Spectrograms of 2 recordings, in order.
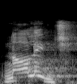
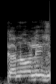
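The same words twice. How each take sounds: First: नॉलेज starting on the n; correct knowledge. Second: कनॉलेज with the K sounded; wrong reading of knowledge. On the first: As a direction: say नॉलेज with the K silent. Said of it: "के silent हो जाता है". (नॉलेज, K silent सही उच्चारण) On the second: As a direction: add a "ka" before the n in कनॉलेज. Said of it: "कनॉलेज बोल देते हैं". (कनॉलेज, K बोलकर गलत उच्चारण) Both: Shown as a demonstration.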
